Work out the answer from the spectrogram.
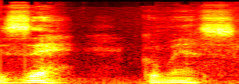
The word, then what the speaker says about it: Zé Gomez: I was pronouncing it all wrong, calling Z when it should be Zé Gomez.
